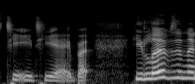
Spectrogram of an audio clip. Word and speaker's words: Teta: There's a guy that I follow named Jade, and I'm not sure how to say his last name, Teta or Tita. It's Teta, but he lives in the nutrition health world,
